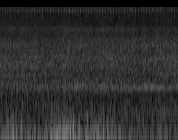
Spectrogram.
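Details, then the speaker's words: Ford Focus petrol engine at normal idle after new spark plugs, valve cover gasket and coil packs: smooth, even idle with light normal injector ticking and less vibration; check engine light still on. "sounds good nice injector rattle there and I am very pleased with that"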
